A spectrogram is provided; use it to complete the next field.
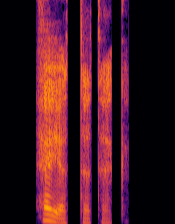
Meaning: second-person plural of helyette
- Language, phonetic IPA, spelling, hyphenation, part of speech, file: Hungarian, [ˈhɛjɛtːɛtɛk], helyettetek, he‧lyet‧te‧tek, pronoun, Hu-helyettetek.ogg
